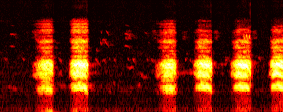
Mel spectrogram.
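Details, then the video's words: Crow giving harsh, hoarse caws: a pair of calls, a pause of about a second, then four more in a steady run, over a quiet background. "Relax to the Soothing Sounds of Crows"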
